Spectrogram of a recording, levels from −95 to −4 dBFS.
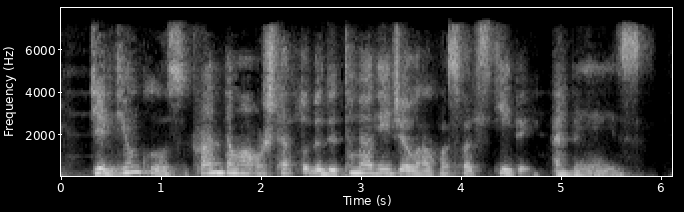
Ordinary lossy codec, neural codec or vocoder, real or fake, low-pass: AAC, 32 kbps; codec, 16 kHz, 0.5 kbps, FunCodec, trained on Chinese and English, 25 frames a second; fake; 7.2 kHz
